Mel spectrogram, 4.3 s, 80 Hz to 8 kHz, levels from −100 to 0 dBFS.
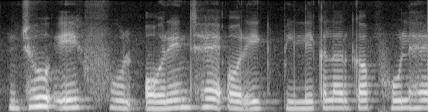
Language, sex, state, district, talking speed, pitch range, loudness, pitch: Hindi, female, Jharkhand, Ranchi, 170 wpm, 185-205 Hz, -17 LUFS, 195 Hz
